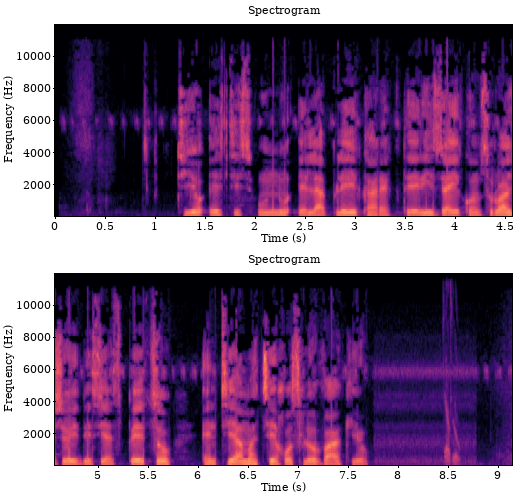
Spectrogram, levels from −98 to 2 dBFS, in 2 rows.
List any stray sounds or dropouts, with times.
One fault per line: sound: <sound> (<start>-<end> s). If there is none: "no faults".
sound: chirp (8.4-8.6 s)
